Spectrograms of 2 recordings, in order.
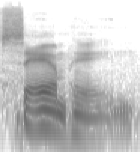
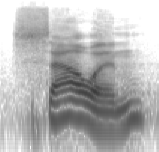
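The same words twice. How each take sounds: First: It is pronounced letter by letter, as spelled. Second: It is pronounced the way it is in Ireland. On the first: "It's not pronounced like it looks, not Samhain" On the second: "is pronounced Samhain in Ireland"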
